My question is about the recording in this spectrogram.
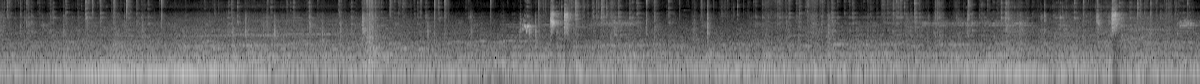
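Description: Caged budgerigars fluttering their wings and shuffling on the perches, with a few short, sharp chirps about halfway through and another near the end, over a steady low hum.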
